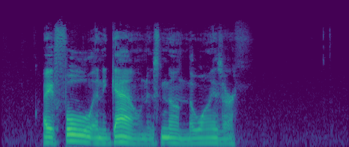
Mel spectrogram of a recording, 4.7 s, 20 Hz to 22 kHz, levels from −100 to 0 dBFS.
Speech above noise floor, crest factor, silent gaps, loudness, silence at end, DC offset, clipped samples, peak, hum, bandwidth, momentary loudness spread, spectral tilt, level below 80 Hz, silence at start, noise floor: 45 dB; 22 dB; none; -36 LUFS; 1.5 s; under 0.1%; under 0.1%; -16 dBFS; none; 13 kHz; 11 LU; -5 dB/octave; -74 dBFS; 0.6 s; -81 dBFS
